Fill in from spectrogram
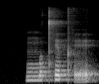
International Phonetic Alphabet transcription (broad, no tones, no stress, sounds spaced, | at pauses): ŋ ʊ t̪ʰ e pʰ ḛ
